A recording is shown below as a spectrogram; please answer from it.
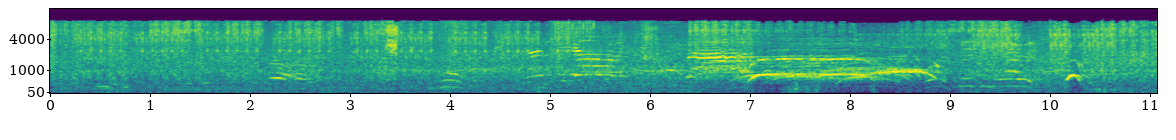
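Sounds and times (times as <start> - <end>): crowd voices calling out: 3.8 - 10.6.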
